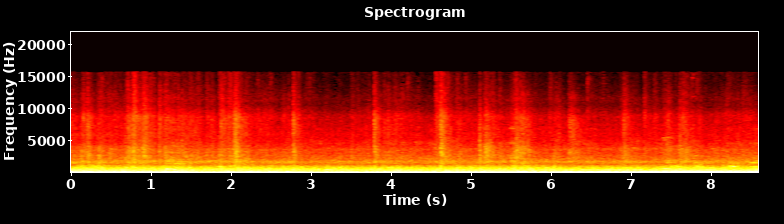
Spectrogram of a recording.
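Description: The diesel engine of a double-decker bus drones, heard from inside as the bus pulls along a street.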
